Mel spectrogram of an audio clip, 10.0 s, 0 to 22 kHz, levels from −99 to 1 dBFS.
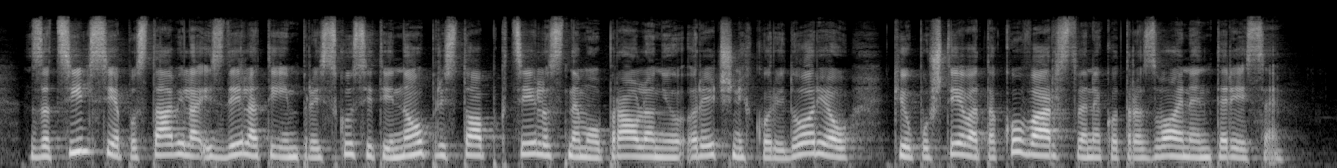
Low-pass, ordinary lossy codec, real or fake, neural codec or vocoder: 14.4 kHz; Opus, 64 kbps; real; none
